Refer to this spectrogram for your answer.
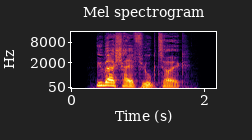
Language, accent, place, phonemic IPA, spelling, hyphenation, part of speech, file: German, Germany, Berlin, /ˈyːbɐʃalˌfluːkt͡sɔɪ̯k/, Überschallflugzeug, Über‧schall‧flug‧zeug, noun, De-Überschallflugzeug.ogg
- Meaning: supersonic aircraft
